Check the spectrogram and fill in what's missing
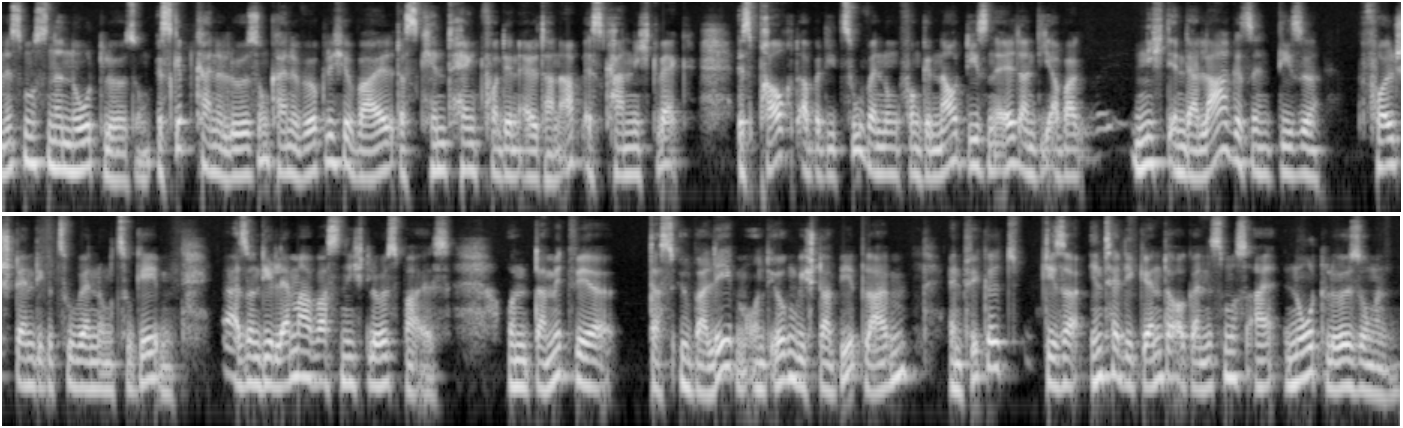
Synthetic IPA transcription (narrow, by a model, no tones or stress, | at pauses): nɪsmʊsnənoːtʰløːzʊ̰ŋʔɛsɡ̥iːp̚t̚kʰaɪnəløːzʊŋkʰaɪnəvɪɐklɪç̬əvaɪld̥askʰɪnthɛŋtfɔndeːnʔɛ̰ltɐnʔa̰pɛskʰanːɪçtv̥ɛ̰kʔɛsb̥ʁaʊxtʔaːbɐdiːt͡suːvɛndʊŋfɔnɡənaʊdiːzn̩ʔɛ̰ltɐndḭːʔa̰ːbɐnɪçtʔɪndeːɐlaːɡəzɪnt̚d̥iːzə | fɔlʃtɛndɪɡət͡suːvɛndʊ̰ŋt͡sṵɡeːbm̩ʔalzondilɛmavasnɪçtløːsb̥a̰ːɐɪ̰stʔʊnt̚d̥amɪtv̥iːɐ | d̥asʔyːbɐleːbm̩ʊ̰ntʔɪɐɡŋ̩tv̥iːʃtabḭːlbla̰ɪbm̩ʔɛntv̥ɪkl̩td̥iːzɐ̰ʔɪntʰɛliɡɛntəʔɔ̰ɐɡanɪsmʊsʔa̰ɪnːoːtløːzʊŋən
